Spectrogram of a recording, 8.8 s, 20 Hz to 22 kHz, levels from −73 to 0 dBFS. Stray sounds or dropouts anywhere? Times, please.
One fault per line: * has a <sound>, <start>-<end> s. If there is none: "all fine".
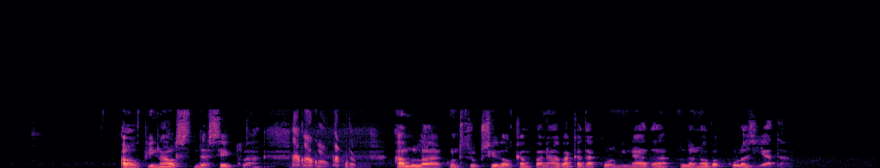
* has a chirp, 2.9-3.6 s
